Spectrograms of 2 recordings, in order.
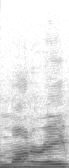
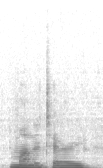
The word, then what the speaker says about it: Monterey: Oh, the Monterey pine. That's how you say it. Monetary.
